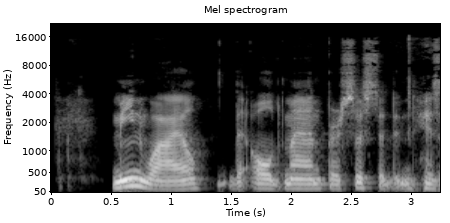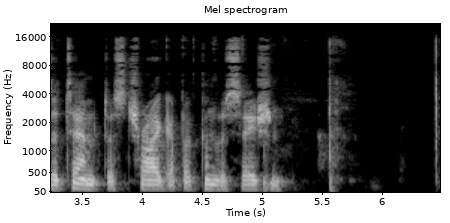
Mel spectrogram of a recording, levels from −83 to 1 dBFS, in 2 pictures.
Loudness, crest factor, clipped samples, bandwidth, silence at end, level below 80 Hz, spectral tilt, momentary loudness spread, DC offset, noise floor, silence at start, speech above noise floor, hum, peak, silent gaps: -19 LUFS; 20 dB; under 0.1%; 16.5 kHz; 0.85 s; -60 dBFS; -4.5 dB/octave; 16 LU; under 0.1%; -70 dBFS; 0.5 s; 51 dB; none; 0 dBFS; none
